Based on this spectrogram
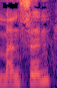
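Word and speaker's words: Monson: Congratulations, I am Kim Munson.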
